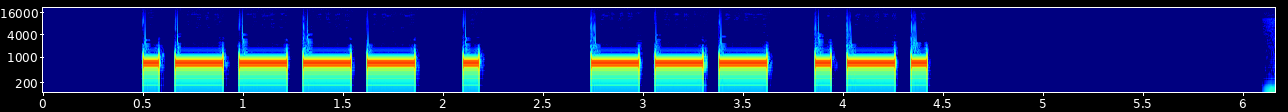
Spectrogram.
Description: Morse code, heard as a keyed tone, about 15 wpm, 700 Hz. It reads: 1E OR
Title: Field Day Exchanges - 15wpm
